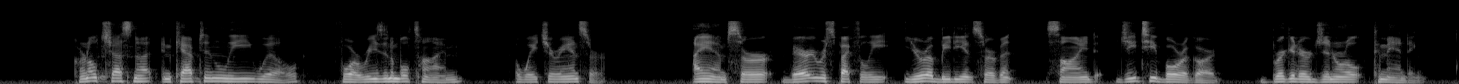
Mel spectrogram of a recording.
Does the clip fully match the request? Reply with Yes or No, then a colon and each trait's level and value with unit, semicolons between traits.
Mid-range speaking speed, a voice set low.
No: slow, 115 wpm; low, 120 Hz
